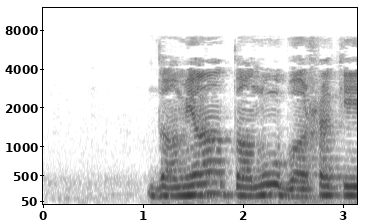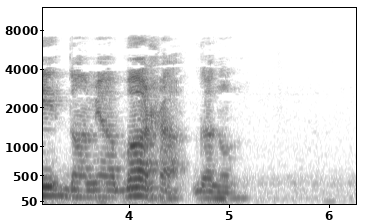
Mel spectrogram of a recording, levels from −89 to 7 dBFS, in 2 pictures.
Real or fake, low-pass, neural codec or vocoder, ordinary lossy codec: real; 7.2 kHz; none; AAC, 32 kbps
